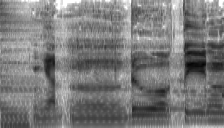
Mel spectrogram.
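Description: Bolero song performed live: a male voice singing long, wavering notes with vibrato over a band of electric guitar, bass and keyboard.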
